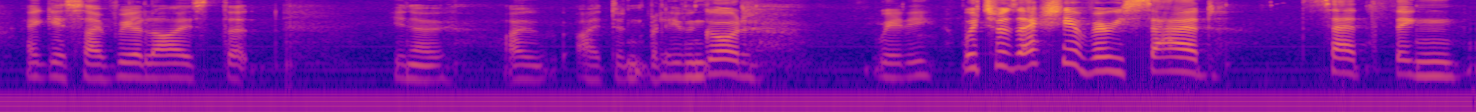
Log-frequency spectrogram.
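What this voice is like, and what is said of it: British accent. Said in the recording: “my accent, I'm actually British.”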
